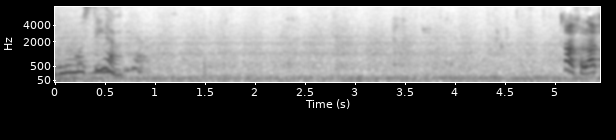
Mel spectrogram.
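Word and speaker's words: Pneumousia: Besides indemnitium, we have another type of energy called pneumosia. Oh, so that's how it's pronounced.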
